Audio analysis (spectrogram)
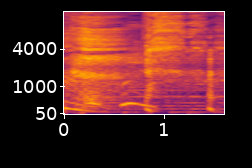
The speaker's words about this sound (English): Should it be a cinematic gasp?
